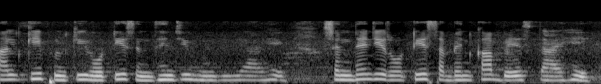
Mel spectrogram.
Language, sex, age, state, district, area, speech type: Sindhi, female, 30-45, Madhya Pradesh, Katni, urban, spontaneous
